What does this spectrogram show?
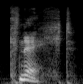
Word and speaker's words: Knecht: Similar to a g, a k followed by a n doesn't become n, like in the English word night, but it becomes kn, like the German word Knecht, meaning servant.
